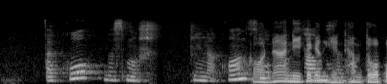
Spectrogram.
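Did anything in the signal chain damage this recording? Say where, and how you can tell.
Yes. At the network and jitter-buffer stage, the speech stalls from 1.49 to 1.92 s. For about 410 ms the last sound is stretched into a fading buzz or hiss, and then the speech picks up exactly where it left off, running about 410 ms later than before. Nothing is lost, and that is what marks it as a call audio freeze (likely packets held up in transit) rather than packet loss, which would cut content out.

In call processing, the speech is ducked twice: a brief dip of about 20 dB from 3.01 to 3.06 s, then a second attenuation of about 15 dB from 3.23 s to the end. This is speech suppressed in double talk, likely an echo canceller turning down the near talker while the far side spoke. Unlike a freeze, the timing stays intact.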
